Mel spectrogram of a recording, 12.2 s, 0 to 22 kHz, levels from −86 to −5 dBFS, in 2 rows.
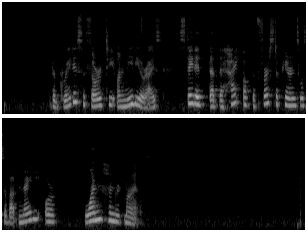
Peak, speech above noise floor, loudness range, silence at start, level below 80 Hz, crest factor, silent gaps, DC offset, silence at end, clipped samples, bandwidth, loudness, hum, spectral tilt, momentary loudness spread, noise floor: -28 dBFS; 36 dB; 3 LU; 0.95 s; -88 dBFS; 20 dB; none; under 0.1%; 0.1 s; under 0.1%; 15.5 kHz; -45 LUFS; none; -5.5 dB/octave; 11 LU; -81 dBFS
